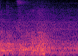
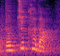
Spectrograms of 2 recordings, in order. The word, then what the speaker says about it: 넙죽하다: 넙둥글다 넙죽하다. 오케이. 넙둥글다 넙죽하다. 넙적하다 밥다. 이건 네 개는 외우라고. 이거는 비읍으로 발음된다고.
